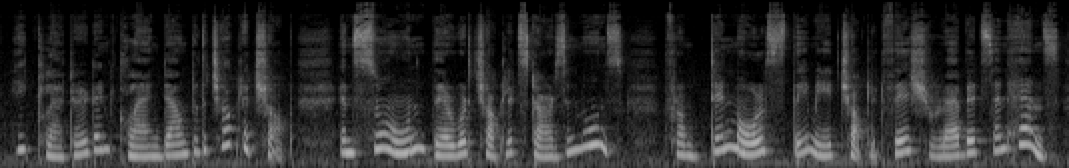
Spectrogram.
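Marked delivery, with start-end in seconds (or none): none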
